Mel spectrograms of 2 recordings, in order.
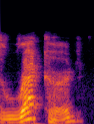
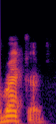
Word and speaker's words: record: or is it record so if it's record the stress is on the first syllable and it's a noun going to play the record dco Disco If it's record it's a verb in the stresses on the second syllable so that's strong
